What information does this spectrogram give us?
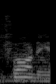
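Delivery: Fani as "Fah-nee", a little French touch; French-style FANI. Shown as a demonstration. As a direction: give Fani an open French "ah". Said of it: "a little French accent there".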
